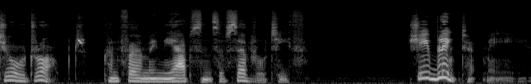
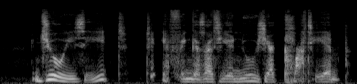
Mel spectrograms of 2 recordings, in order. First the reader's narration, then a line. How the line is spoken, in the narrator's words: she hissed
